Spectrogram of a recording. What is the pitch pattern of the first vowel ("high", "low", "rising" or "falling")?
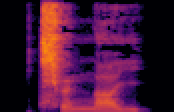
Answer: low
